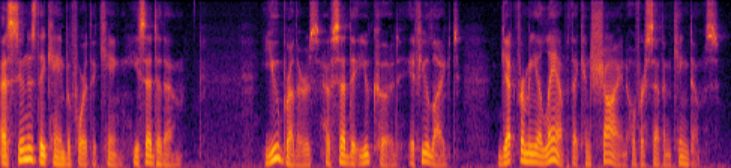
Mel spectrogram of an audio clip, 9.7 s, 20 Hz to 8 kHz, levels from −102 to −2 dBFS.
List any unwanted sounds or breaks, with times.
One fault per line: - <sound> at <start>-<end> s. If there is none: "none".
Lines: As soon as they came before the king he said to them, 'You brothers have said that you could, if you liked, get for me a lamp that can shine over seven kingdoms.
none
